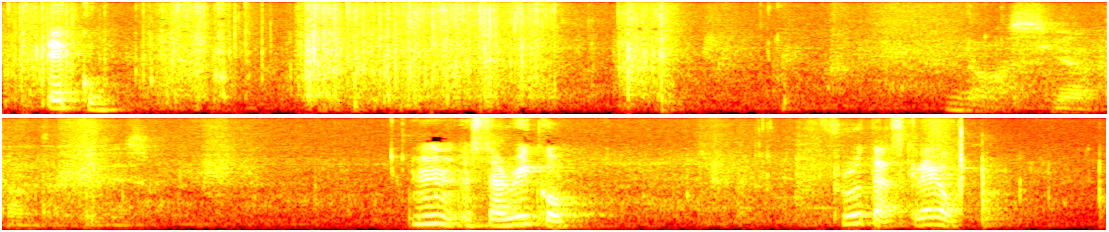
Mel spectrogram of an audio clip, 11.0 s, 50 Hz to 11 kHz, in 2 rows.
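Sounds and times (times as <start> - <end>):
plastic lid crinkling: 0.0 - 3.5.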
